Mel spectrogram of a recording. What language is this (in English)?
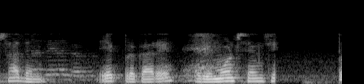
Gujarati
